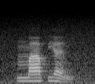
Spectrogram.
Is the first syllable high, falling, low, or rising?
high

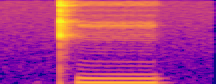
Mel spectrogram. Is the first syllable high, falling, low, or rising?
high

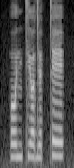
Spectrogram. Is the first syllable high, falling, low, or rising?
low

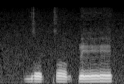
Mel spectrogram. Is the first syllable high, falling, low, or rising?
low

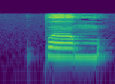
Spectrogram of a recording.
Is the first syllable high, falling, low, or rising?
high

